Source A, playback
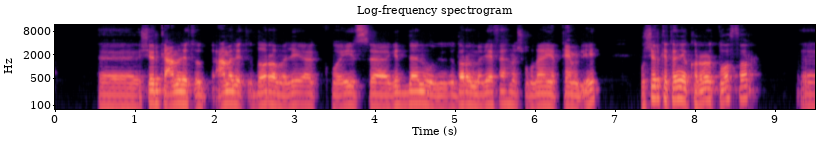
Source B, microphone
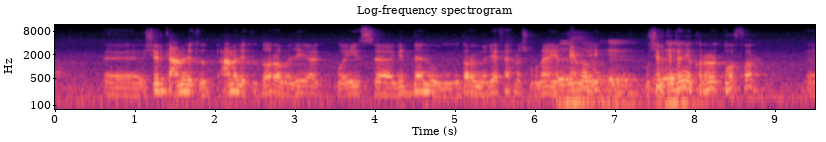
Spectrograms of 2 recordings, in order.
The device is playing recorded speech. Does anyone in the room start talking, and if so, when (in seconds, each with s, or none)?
6.2 s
